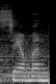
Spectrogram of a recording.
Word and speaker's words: salmon: 2020 has been and we should all just start pronouncing the l and salmon because why not crazier things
